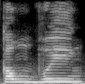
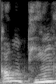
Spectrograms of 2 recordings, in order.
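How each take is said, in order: First: The second syllable sounds like 'vien'. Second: The second syllable sounds like 'bing'. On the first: The speaker calls it right. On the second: The speaker calls it wrong.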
